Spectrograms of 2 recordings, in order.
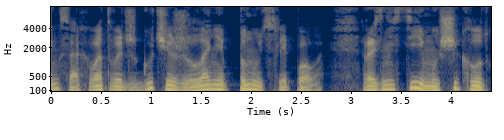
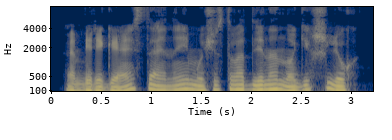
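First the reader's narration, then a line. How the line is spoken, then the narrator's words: Gloomy reply. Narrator (Russian): мрачно отвечает сфинкс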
